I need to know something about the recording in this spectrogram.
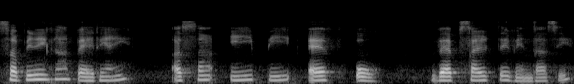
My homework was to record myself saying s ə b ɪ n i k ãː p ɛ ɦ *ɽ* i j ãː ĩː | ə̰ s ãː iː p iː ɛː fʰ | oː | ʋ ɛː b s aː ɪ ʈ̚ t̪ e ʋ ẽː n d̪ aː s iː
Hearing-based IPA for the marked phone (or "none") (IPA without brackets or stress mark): ɾ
